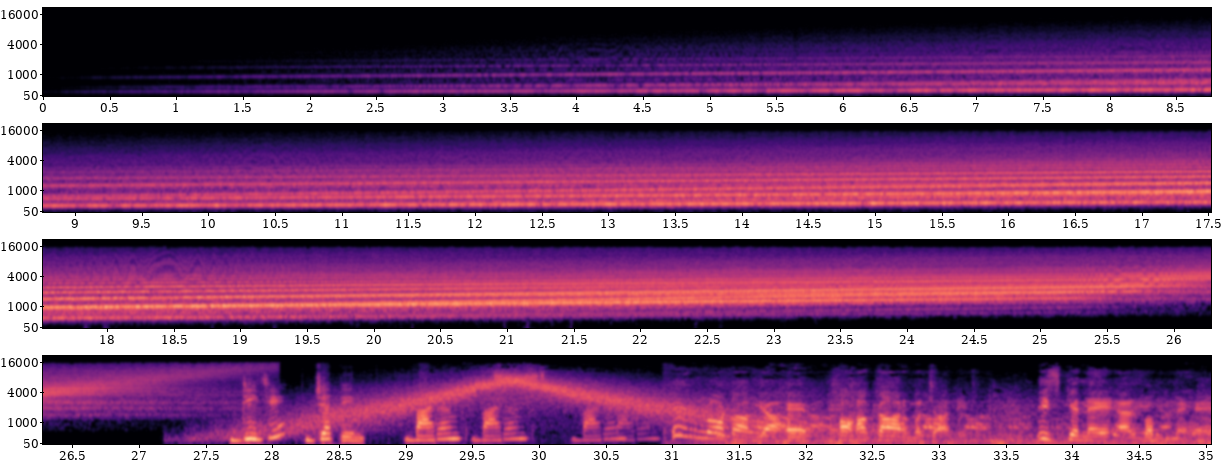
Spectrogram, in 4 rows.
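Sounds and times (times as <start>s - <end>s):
rising electronic tones: 16.0s - 33.4s.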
